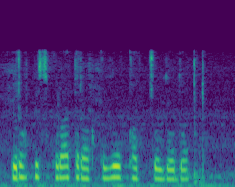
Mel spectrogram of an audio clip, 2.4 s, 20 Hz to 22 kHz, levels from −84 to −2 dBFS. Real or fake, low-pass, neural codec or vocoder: real; 7.2 kHz; none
